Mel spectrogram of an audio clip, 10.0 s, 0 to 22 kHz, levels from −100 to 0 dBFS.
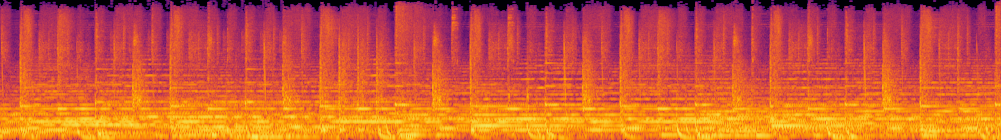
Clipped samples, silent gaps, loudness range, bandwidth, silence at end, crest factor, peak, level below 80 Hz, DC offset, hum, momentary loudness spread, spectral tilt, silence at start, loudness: under 0.1%; none; 0 LU; over 20 kHz; 0 s; 10 dB; 0 dBFS; -24 dBFS; under 0.1%; none; 2 LU; -4.5 dB/octave; 0 s; -10 LUFS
